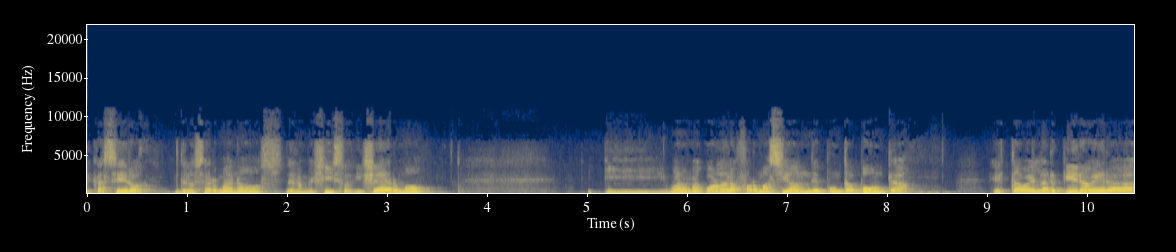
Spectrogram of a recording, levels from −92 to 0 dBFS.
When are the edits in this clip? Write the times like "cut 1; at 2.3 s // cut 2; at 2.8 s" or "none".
none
